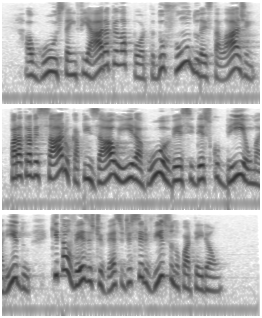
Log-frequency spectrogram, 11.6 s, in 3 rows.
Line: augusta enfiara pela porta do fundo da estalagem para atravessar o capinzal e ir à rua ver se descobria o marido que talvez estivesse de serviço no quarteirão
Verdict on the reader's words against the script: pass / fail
pass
